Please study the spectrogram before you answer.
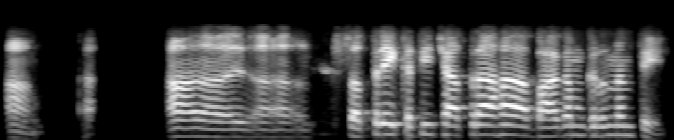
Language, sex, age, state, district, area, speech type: Sanskrit, male, 60+, Karnataka, Vijayapura, urban, conversation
